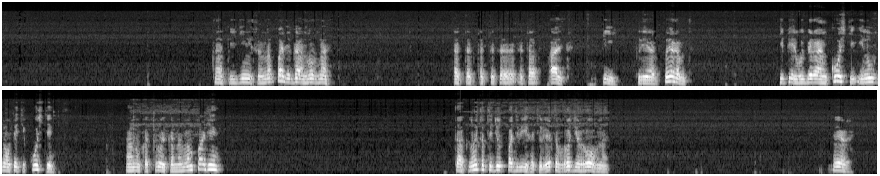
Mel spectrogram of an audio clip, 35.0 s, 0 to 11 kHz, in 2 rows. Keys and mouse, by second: 4.4 KP_1, 6.3 shift+middle click, 11.7 alt+p, 14.6 click, 16.0 click, 17.7-18.9 drag, 20.2 KP_3, 30.9 click, 32.7 click, 34.0 r.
